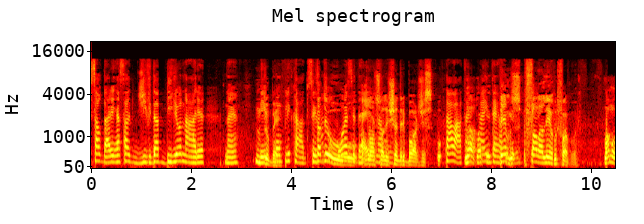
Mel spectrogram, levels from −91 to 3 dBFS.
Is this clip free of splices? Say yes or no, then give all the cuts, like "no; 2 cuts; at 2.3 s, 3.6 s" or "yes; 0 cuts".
no; 2 cuts; at 7.0 s, 9.2 s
